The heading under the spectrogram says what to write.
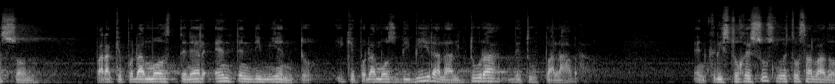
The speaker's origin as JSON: {"language": "Spanish", "region": "Guadeloupe", "country": "France", "tie": "born or raised there", "said": "estudio teología y crecí en una isla del Caribe que se llama Guadalupe."}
